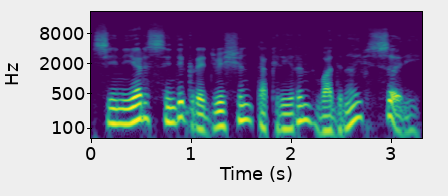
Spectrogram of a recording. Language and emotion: Kashmiri, sad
